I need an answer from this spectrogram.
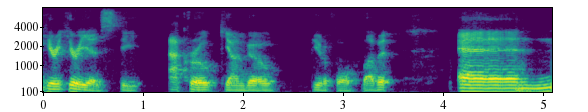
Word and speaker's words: Acro: The nice Acro, not Arco. See, I said it right this time.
